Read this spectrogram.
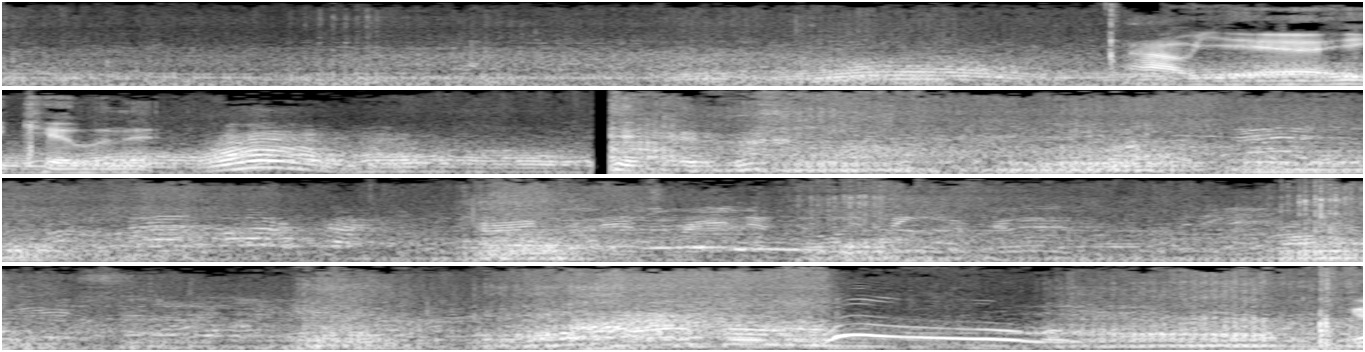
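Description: Motorcycle engines rev loudly, rising and falling in pitch.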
